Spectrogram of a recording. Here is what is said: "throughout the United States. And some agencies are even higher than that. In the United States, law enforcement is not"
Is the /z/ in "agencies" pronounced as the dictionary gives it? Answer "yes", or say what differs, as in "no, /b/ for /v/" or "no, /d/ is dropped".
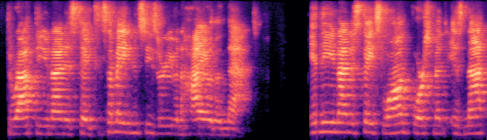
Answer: yes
